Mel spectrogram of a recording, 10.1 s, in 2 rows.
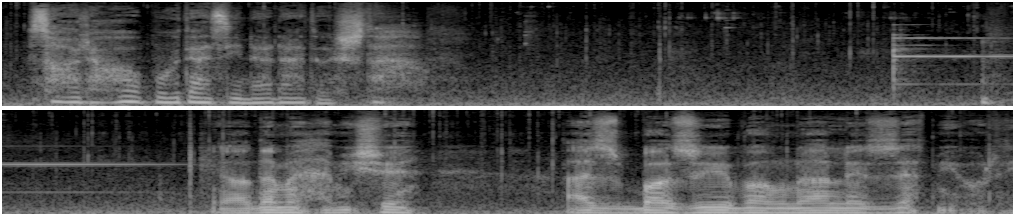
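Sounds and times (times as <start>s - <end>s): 
speech: 0.2s - 2.2s, 6.1s - 7.3s, 7.9s - 10.1s
tuning fork struck and ringing: 4.4s - 6.1s.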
